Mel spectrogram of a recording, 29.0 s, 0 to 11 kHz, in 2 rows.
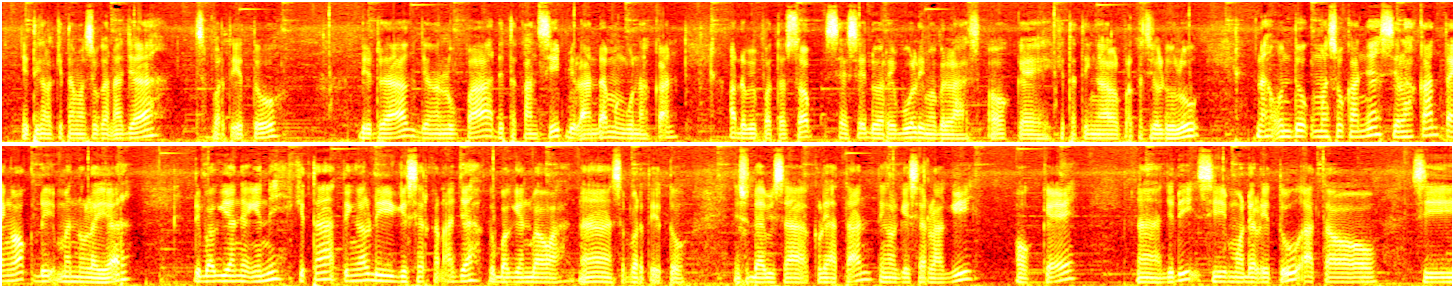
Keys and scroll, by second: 7.0 Return, 13.4 Return.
